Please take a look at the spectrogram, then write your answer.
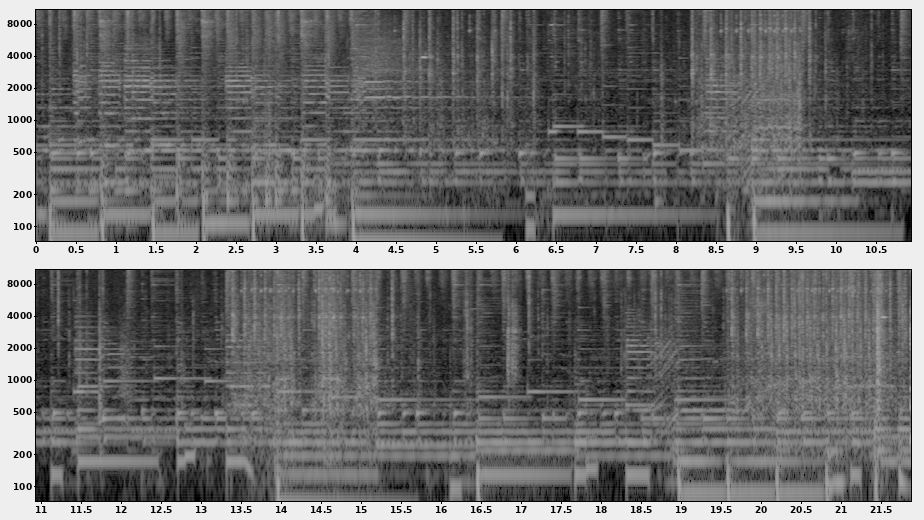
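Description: A sewing machine top-stitches binding on a corduroy camera bag, running in steady bursts of rapid mechanical stitching with short pauses between runs, close and clear over soft background music.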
